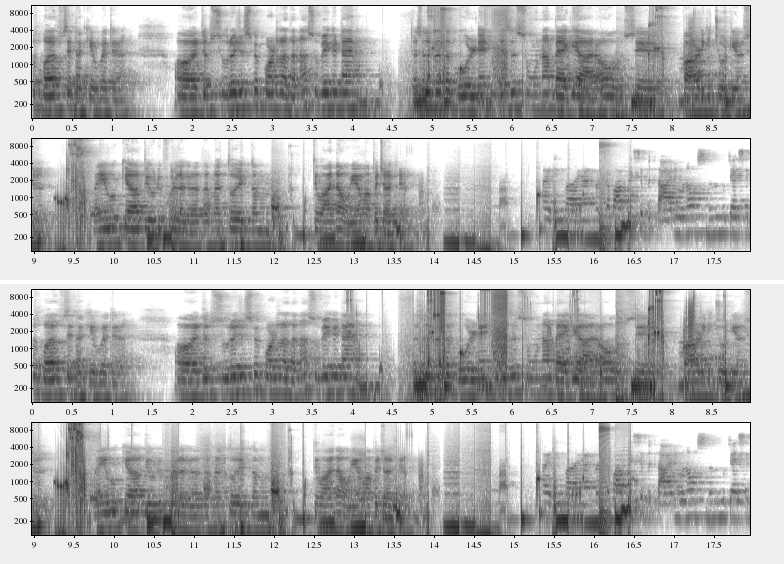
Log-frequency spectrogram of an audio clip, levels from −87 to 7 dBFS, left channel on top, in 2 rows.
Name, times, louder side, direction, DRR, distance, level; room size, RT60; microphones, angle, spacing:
voice 1, 0.0-4.1 4.7-9.2 9.7-12.1 12.5-13.7, left 2 dB, 80° left, 1 dB, 2.9 m, -22 dB
sound 1, 3.9-16.5, right 6 dB, 90° right, 0.5 m, -20 dB
voice 2, 15.3-17.9, left 1 dB, 5° left, -2 dB, 2.9 m, -32 dB
15.5 x 7.4 x 8.8 m, 0.76 s
head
